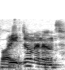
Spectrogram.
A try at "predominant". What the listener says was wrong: when you pronounce that word, it sounds more like an I. Predominant.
